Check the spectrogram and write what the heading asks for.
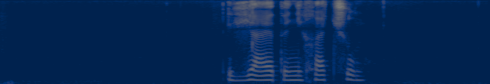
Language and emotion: Russian, angry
